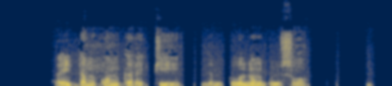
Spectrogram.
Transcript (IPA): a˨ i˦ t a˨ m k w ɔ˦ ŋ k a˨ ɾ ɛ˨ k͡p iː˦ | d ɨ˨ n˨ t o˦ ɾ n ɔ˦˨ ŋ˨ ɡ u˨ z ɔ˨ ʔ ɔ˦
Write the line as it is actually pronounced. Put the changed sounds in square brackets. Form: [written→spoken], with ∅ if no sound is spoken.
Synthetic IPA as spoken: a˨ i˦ t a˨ m k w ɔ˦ [ŋ→m] k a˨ ɾ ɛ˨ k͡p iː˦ | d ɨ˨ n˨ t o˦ [ɾ→∅] n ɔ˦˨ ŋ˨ ɡ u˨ [z→s] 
